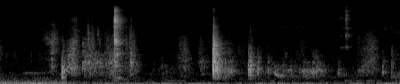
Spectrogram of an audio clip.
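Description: Clicks and knocks of a microphone boom stand being handled and set at a bass drum's port hole, with two louder knocks about a second apart.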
